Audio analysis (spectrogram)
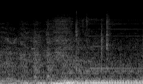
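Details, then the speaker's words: Used pipeline truck at an equipment auction: a short crank, then the engine catches at once and settles into a steady, even run with no check engine light on; a clean, healthy start, and it drives forward and in reverse. "it fires right up i don't know why it's here"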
